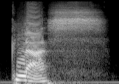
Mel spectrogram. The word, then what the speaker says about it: classe: Ejemplo, classe. Classe. En classe tengo que doblar la S porque si pongo una sola S sería classe.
